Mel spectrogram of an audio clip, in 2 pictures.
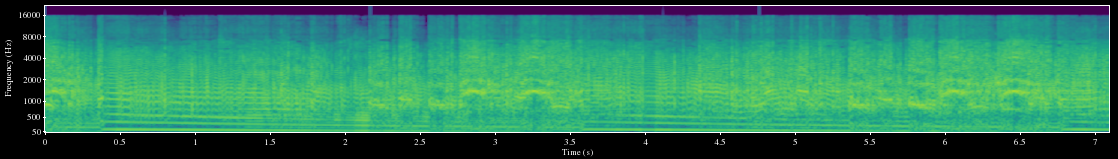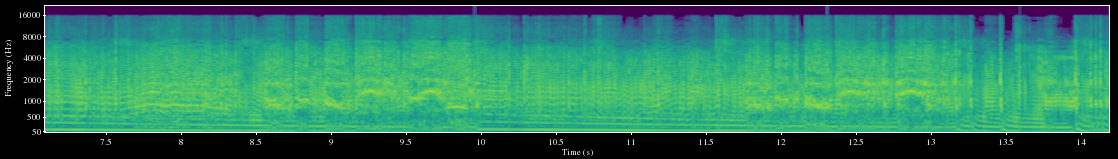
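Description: Loud DJ competition music played through a large stacked speaker-box sound system under test. A heavy bass note with a set of falling-pitch tones starts about every three seconds, five times over.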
